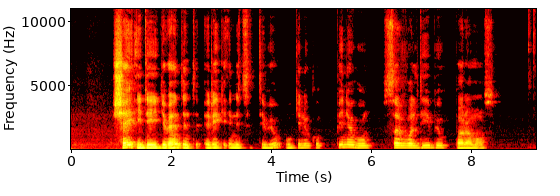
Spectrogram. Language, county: Lithuanian, Klaipėda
